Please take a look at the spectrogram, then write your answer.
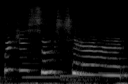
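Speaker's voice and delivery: very high, slow mock-sad whine; hammed-up squeaky pout; pouty lament. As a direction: draw it out in a tiny sad voice. Laments show ending in high voice.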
